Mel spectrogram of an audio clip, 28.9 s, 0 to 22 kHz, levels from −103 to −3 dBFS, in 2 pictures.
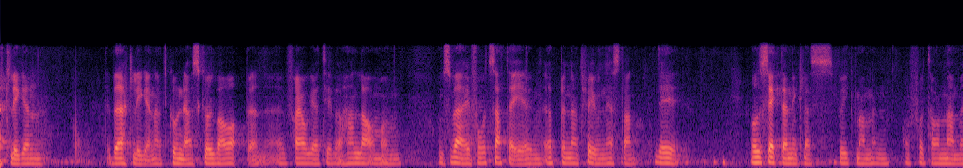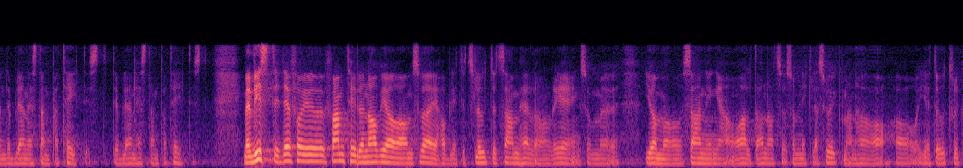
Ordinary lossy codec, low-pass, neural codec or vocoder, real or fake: Opus, 32 kbps; 7.2 kHz; codec, 16 kHz in and 24 kHz out, 1 kbps, XY-Tokenizer; fake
